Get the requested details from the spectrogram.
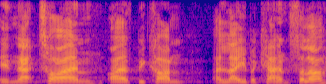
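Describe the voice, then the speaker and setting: This man has an unremarkable speaking voice with a fairly high pitch. He speaks at a fairly slow pace with fairly even intonation. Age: 50s. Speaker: trade union delegate. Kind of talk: conference speech. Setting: conference hall.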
